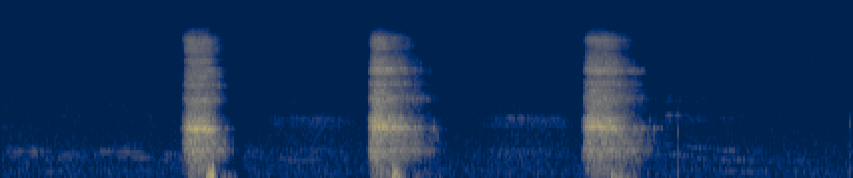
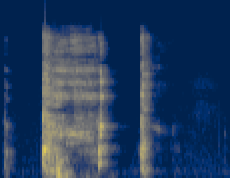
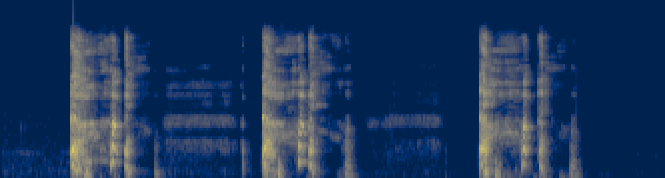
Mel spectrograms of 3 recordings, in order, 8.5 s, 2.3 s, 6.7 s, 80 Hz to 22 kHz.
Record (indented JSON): {
  "exhalation_length": "8.5 s",
  "exhalation_amplitude": 9886,
  "exhalation_signal_mean_std_ratio": 0.29,
  "cough_length": "2.3 s",
  "cough_amplitude": 32767,
  "cough_signal_mean_std_ratio": 0.35,
  "three_cough_length": "6.7 s",
  "three_cough_amplitude": 31021,
  "three_cough_signal_mean_std_ratio": 0.27,
  "survey_phase": "beta (2021-08-13 to 2022-03-07)",
  "age": "45-64",
  "gender": "Female",
  "wearing_mask": "No",
  "symptom_none": true,
  "smoker_status": "Never smoked",
  "respiratory_condition_asthma": false,
  "respiratory_condition_other": false,
  "recruitment_source": "REACT",
  "submission_delay": "1 day",
  "covid_test_result": "Negative",
  "covid_test_method": "RT-qPCR",
  "influenza_a_test_result": "Negative",
  "influenza_b_test_result": "Negative"
}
